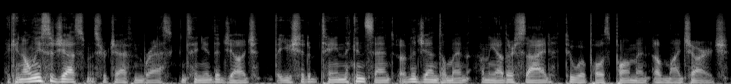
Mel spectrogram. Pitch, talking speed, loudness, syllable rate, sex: 100 Hz, 230 wpm, -22 LUFS, 6.5 syllables/s, male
